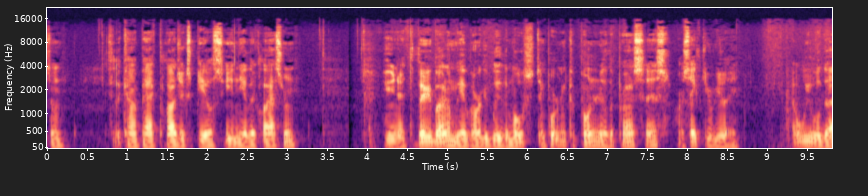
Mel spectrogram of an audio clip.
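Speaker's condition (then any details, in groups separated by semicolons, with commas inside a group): No condition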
